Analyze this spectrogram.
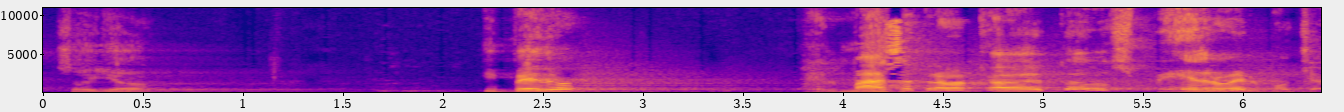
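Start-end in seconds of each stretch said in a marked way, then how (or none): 0.1-0.5 softer, calm and soothing; hushed voice of calm reassurance. Retold or imitated. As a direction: settle the frightened disciples gently. Jesus calming the frightened disciples.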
